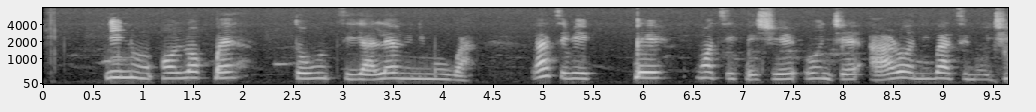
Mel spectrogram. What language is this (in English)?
Yoruba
